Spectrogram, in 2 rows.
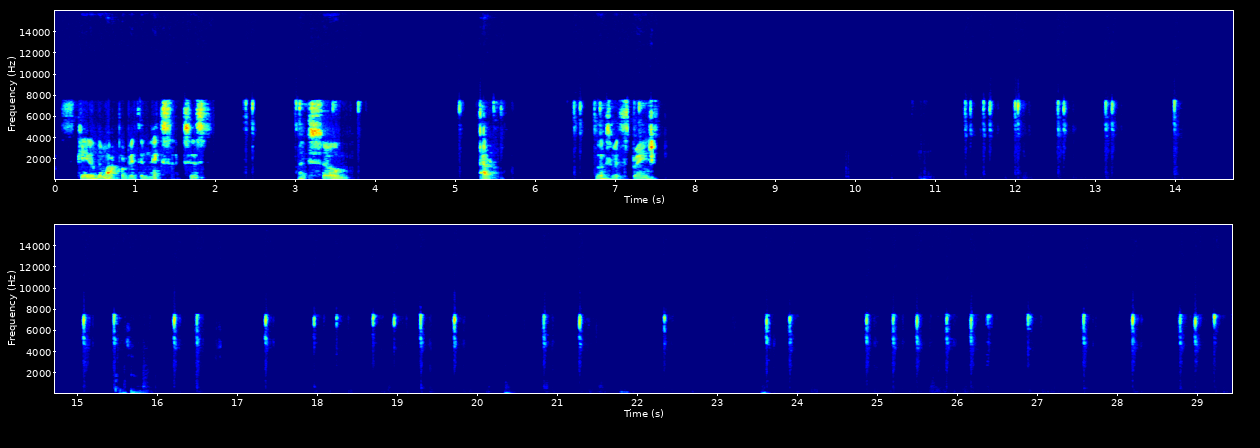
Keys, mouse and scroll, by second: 0.0 s, 2.3 drag, 2.3 x, 3.3 middle click, 3.7-5.1 middle drag, 6.7 click, 11.3 click, 11.9 click, 12.4 click, 13.9-15.1 drag, 15.3 click, 16.4 click, 17.9 middle click, 18.6 middle click, 19.2 click, 20.8 click, 22.2-23.6 drag, 23.8 click, 25.2 click, 25.8 click, 26.3 middle click, 27.5 click, 28.8 click, 29.2 middle click.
